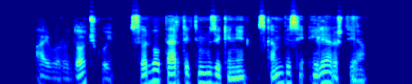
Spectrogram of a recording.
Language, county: Lithuanian, Alytus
